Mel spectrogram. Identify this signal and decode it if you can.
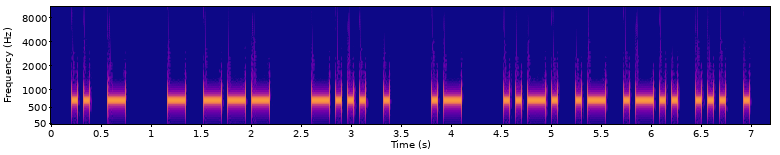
Morse code, heard as a keyed tone, about 20 wpm, 700 Hz. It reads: IT TO BE A FALSE
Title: Sentences from Top 1600 Words 20wpm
